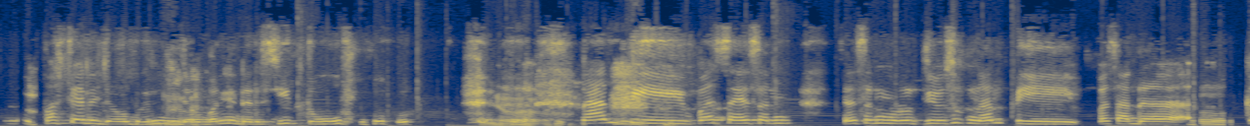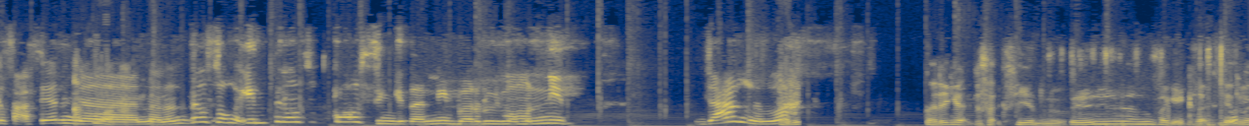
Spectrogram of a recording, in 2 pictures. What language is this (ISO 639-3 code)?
ind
